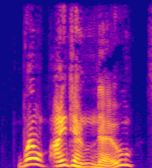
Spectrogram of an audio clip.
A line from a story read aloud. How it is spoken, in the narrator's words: said Harry rather angrily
